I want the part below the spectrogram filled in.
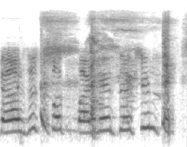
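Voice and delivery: dim-witted, hapless tone. Retelling how others saw him asking for comics: imitating a hapless idiot. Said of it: "the most hapless fucking idiot".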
